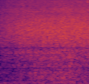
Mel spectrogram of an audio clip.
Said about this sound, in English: And what you're hearing is the Pacific Ocean, the waves crashing against some rocks.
